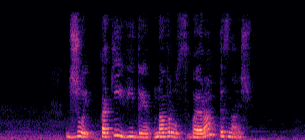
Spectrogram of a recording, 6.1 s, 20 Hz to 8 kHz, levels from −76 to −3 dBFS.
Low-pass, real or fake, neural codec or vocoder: 7.2 kHz; real; none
